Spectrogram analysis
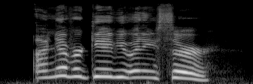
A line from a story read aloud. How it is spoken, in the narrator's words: said Sam, for it was his voice that we heard, though low and half choked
